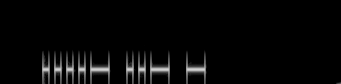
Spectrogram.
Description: Morse code, heard as a keyed tone, about 20 wpm, 700 Hz. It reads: 4UT
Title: Three Challenging Letter-Number Combinations 20wpm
